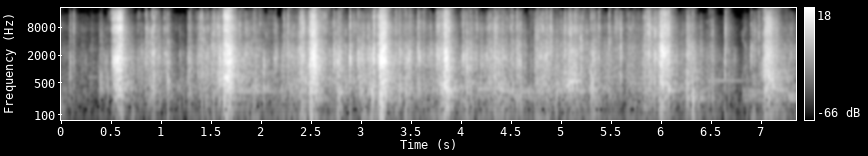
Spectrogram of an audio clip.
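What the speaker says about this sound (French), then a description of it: "On va ouvrir le sac." A bag is opened with repeated crinkling and crumpling of packaging, several loud rustling bursts spaced through the clip, close to the microphone with no talk.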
